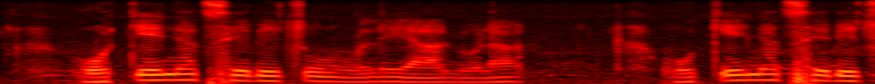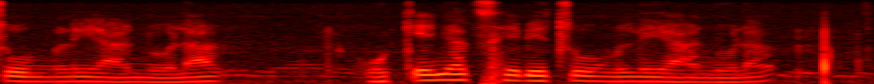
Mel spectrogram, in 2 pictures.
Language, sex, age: Southern Sotho, male, 30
